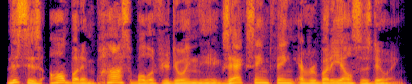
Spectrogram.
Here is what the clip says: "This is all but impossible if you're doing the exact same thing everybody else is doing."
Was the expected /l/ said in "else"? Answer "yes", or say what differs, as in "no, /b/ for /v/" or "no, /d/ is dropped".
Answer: yes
